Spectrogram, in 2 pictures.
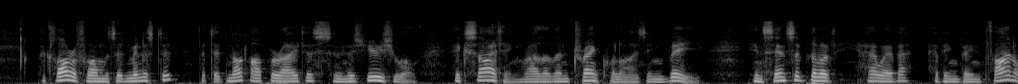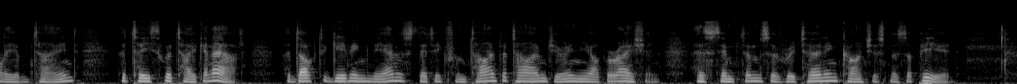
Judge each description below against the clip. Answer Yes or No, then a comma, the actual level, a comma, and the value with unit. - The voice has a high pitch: No, low, 135 Hz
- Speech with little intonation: No, average, 3.9 semitones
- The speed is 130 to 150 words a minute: Yes, slow, 135 wpm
